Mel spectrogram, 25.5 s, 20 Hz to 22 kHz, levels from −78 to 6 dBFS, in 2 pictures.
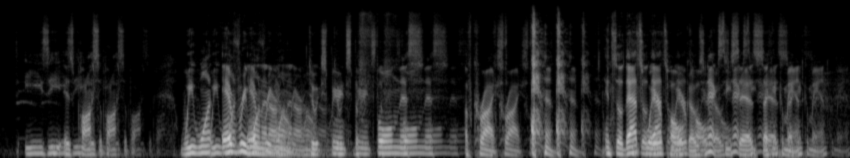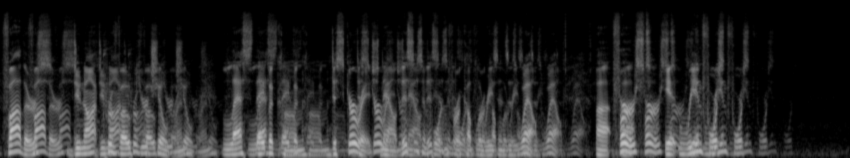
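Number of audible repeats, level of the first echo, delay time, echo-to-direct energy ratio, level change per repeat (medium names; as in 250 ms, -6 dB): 3, -6.0 dB, 373 ms, -6.0 dB, -14.0 dB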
